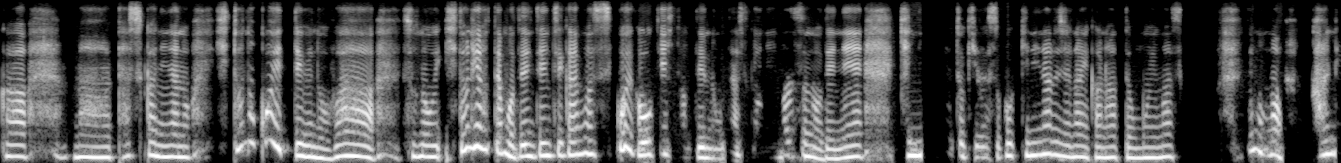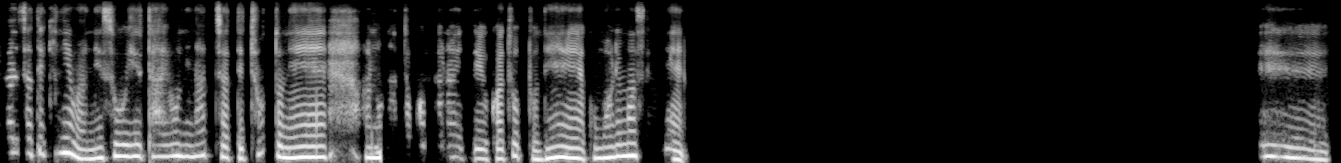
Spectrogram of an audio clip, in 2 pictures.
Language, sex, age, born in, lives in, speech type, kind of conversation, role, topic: Japanese, female, 60-64, Japan, Japan, conversation, advice, advisor, 引っ越しで環境や人間関係が大きく変わってしまい、うまく適応できず悩んでいるのですが、どうすればよいですか？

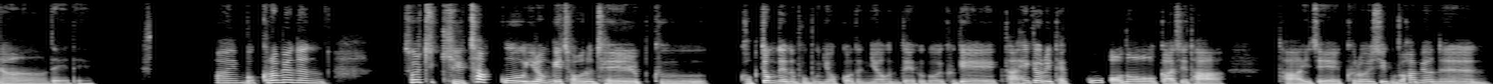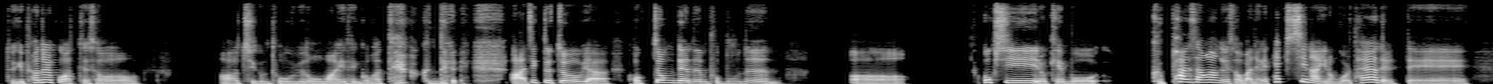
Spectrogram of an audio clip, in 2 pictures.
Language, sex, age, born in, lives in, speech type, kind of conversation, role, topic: Korean, female, 40-44, South Korea, United States, conversation, advice, user, 낯선 도시에서 효과적으로 길을 찾으려면 어떻게 해야 하나요?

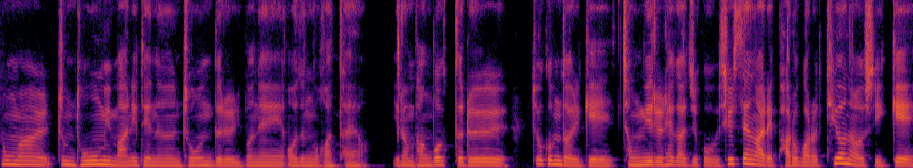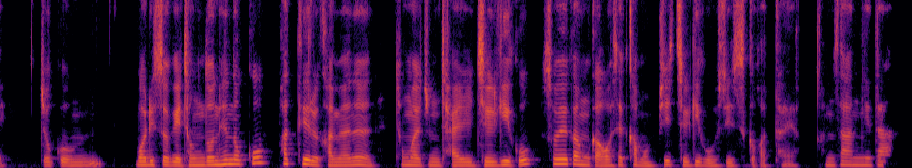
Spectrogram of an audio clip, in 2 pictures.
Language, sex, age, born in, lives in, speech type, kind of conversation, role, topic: Korean, female, 35-39, South Korea, Germany, conversation, advice, user, 파티에서 자꾸 소외감과 어색함을 느끼는데 어떻게 해야 하나요?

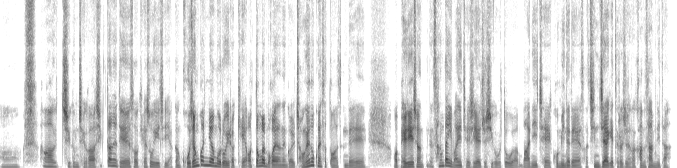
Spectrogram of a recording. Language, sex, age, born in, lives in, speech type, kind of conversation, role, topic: Korean, male, 25-29, South Korea, Japan, conversation, advice, user, 예산 안에서 건강하고 균형 잡힌 식사를 어떻게 할 수 있을까요?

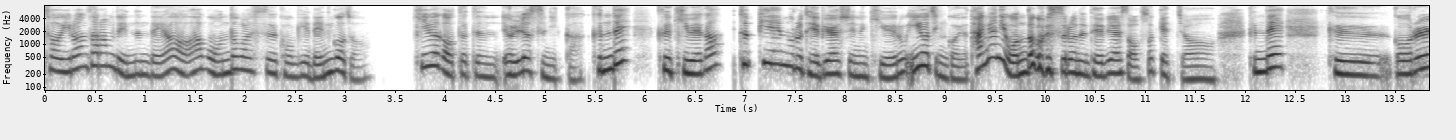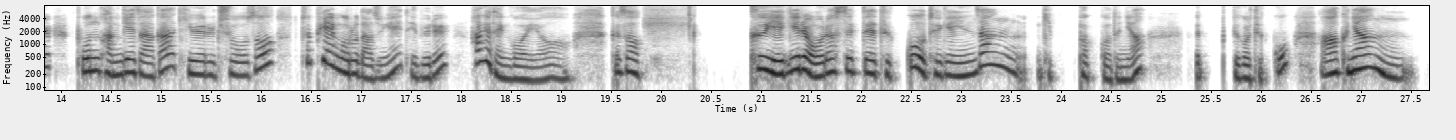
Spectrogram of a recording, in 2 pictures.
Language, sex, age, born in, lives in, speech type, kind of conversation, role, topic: Korean, female, 25-29, South Korea, United States, conversation, podcast, guest, 고정관념이 깨졌던 경험이 있으신가요?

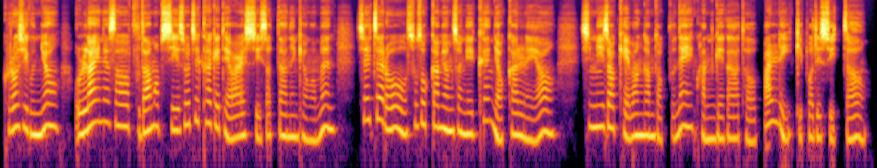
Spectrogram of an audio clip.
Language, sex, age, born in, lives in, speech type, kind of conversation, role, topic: Korean, female, 30-34, South Korea, United States, read, expert-assistant, expert, 우리가 가족이나 친구와 느끼는 소속감은 어디에서 올까요?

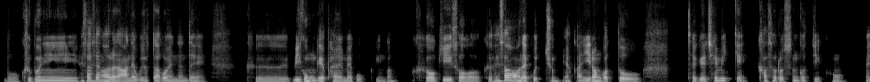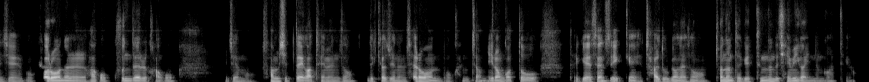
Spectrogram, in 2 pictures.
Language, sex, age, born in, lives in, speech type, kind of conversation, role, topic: Korean, male, 25-29, South Korea, South Korea, conversation, podcast, guest, 음악 취향을 가장 잘 설명해 주는 곡은 무엇인가요?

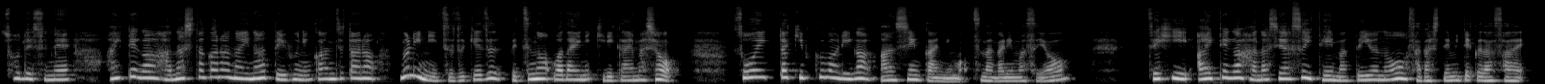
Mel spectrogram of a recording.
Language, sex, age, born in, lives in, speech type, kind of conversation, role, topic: Japanese, female, 30-34, Japan, Japan, read, expert-assistant, expert, 異なる宗教観を持つ人と気持ちよく過ごすにはどうすればいいですか？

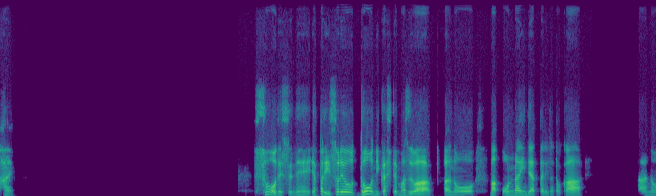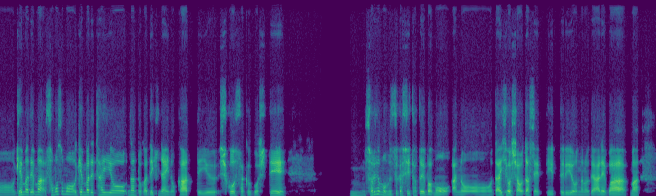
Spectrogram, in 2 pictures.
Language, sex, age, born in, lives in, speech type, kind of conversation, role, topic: Japanese, male, 30-34, Japan, Japan, conversation, podcast, guest, 仕事とプライベートのどちらを優先すべきだと思いますか？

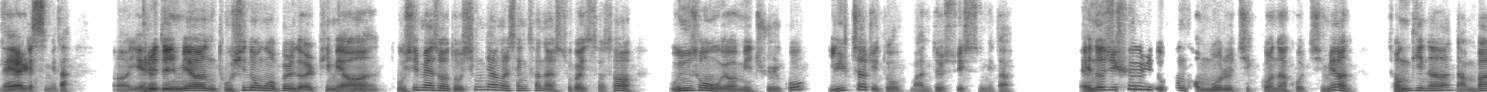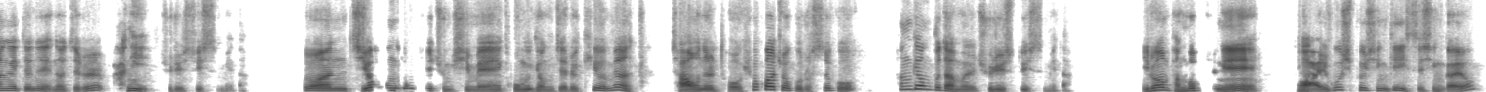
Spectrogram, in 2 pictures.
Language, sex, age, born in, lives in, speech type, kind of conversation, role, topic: Korean, male, 25-29, South Korea, United States, read, expert-assistant, expert, 인구 증가가 환경에 미치는 영향은 무엇인가요?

